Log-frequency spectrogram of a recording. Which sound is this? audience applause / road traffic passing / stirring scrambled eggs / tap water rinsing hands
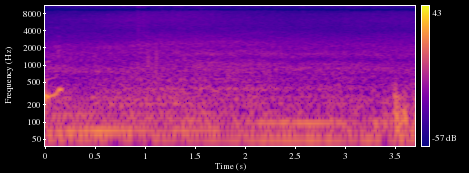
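road traffic passing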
